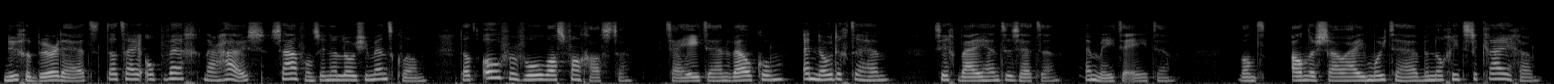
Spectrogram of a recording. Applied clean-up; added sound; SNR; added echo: none; none; none; none.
